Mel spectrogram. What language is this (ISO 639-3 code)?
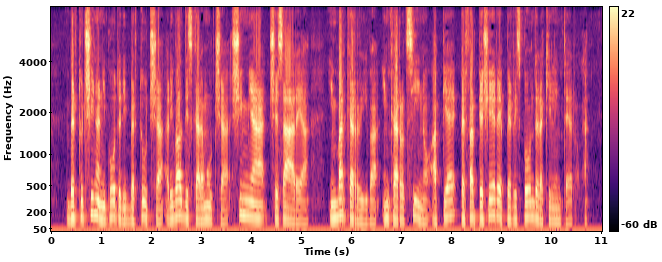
ita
